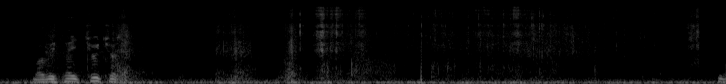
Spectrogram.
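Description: A plastic sack rustles and crinkles as it is handled.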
